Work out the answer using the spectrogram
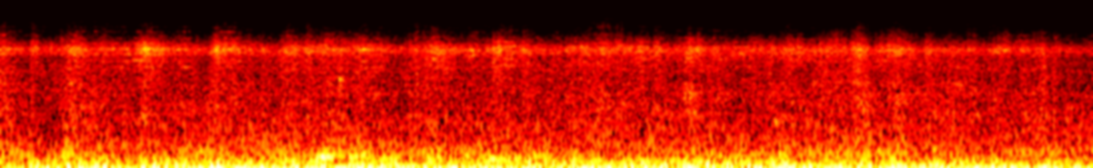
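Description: Freight cars of a long mixed-freight train rolling past, wheels clacking over the rails over a steady low rumble.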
